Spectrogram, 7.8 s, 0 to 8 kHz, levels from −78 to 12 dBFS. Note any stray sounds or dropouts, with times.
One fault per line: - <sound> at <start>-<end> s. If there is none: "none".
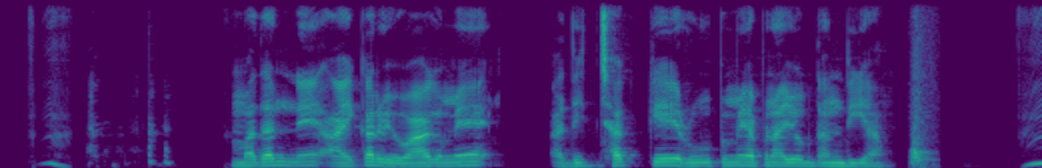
- laugh at 0.6-1.3 s
- whoosh at 6.8-7.1 s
